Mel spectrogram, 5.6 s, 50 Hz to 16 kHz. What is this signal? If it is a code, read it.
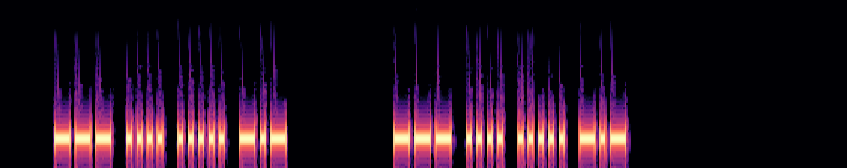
Morse code, heard as a keyed tone, about 34 wpm, 700 Hz. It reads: OH5K OH5K
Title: DXCC-100 Call Signs - 4 Characters - Repeated 2x - 35wpm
